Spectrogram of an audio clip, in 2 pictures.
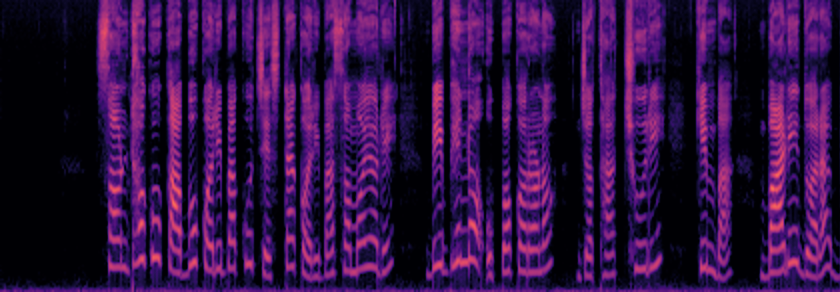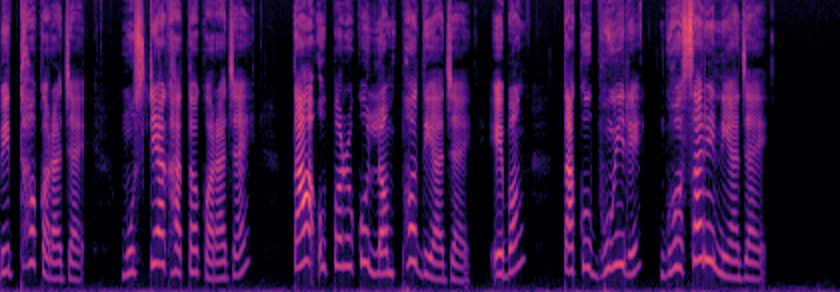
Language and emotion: Odia, neutral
